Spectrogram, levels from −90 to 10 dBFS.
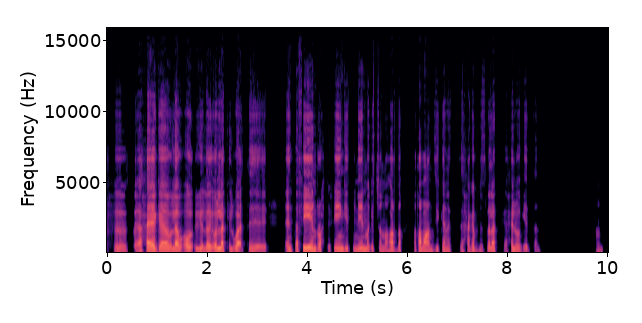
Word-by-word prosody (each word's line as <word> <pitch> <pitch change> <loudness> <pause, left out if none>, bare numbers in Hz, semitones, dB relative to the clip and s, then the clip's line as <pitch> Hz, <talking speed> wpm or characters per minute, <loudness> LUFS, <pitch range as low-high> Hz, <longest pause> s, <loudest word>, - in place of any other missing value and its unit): في 170 -3 -7
في 170 0 -1
حاجة 190 -1 +5
ولو 170 -1 +4
أو 185 +2 +1
لا 175 -1 +1
يقول 180 +2 +4
لك: 180 +1 +2
"الوقت، 180 0 0 0.7
أنت 175 -1 -4
فين؟ 200 +3 +5
رُحت 185 -3 -5
فين؟ 195 +3 0
جيت 180 0 -6
منين؟ 180 +2 0
ما 180 - -1
جيتش 195 -2 -12
النهارده."، 185 +5 -3 0.3
فطبعًا 180 -1 +1
دي 190 +4 -10
كانت 175 -3 -7 0.2
حاجة 200 +4 -6
بالنسبة 170 -1 -8
لك 190 -1 0 0.2
حلوة 170 +2 -4
جدًا. 155 -1 -14 1.2
إمم. 165 +2 -17
180 Hz, 160 wpm, -26 LUFS, 170-190 Hz, 1.2 s, حاجة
